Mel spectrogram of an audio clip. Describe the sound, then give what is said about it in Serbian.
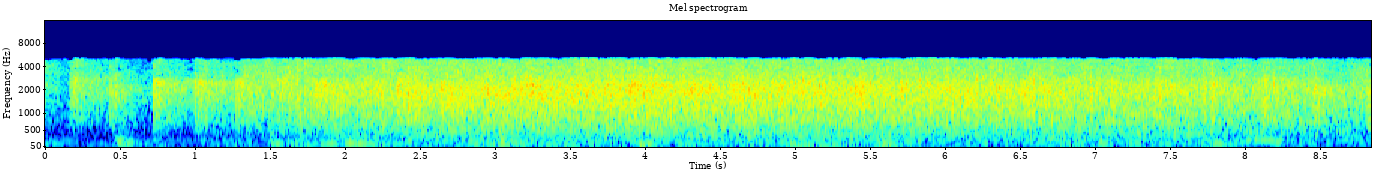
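Audience applause at a church cultural evening after an address to a bishop: dense, sustained clapping from many hands that swells within the first two seconds and holds steady and loud to the end. “Ja bih molio da ne pljeskate”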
